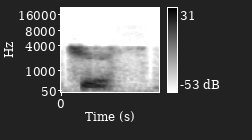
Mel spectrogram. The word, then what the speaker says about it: Cif: Well, you know that in Turkish, if a word is written C-I-F, it's actually pronounced Jif. The C is pronounced as a J.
